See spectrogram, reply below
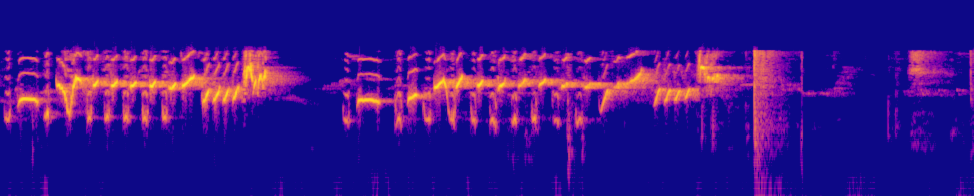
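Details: White-rumped shama in tropical forest, two long rich phrases of rapid stuttering notes under a sustained whistle, each ending in a rising flourish, with a pause between.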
